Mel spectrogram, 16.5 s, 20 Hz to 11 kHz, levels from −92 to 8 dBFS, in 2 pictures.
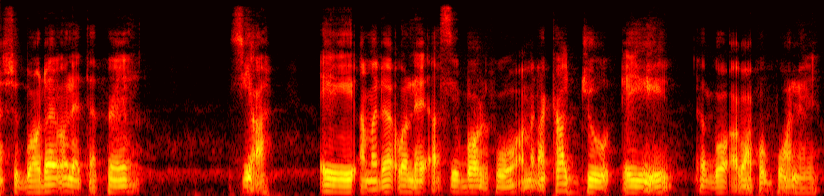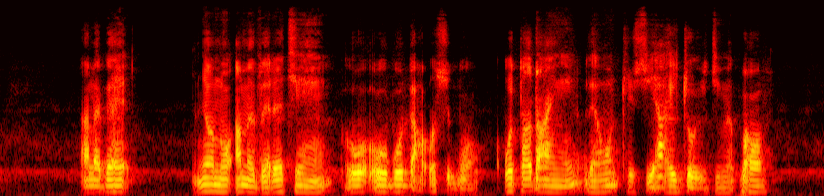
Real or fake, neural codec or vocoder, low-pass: fake; codec, 24 kHz, 1 kbps, SNAC; 9.9 kHz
